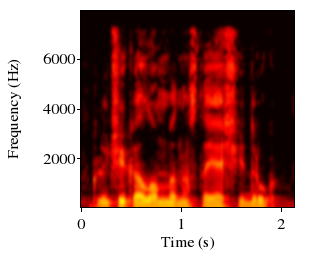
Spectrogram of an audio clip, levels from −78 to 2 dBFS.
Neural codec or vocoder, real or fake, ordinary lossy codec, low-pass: none; real; MP3, 64 kbps; 7.2 kHz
